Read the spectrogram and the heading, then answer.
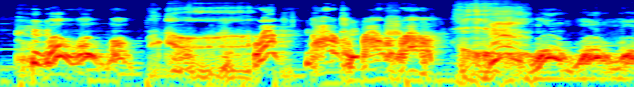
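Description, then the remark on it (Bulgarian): A person imitates a range of dog barks, loud and nearly continuous, shifting between deeper woofs, growly sounds and higher yappy barks in quick succession. “Вместо това ще науча различни видове лай на куче.”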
